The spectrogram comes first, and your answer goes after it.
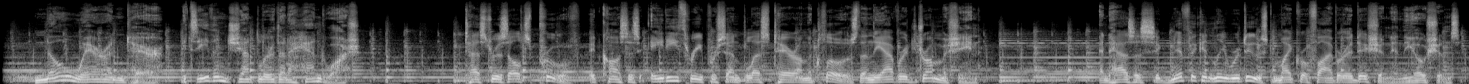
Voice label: Narration Corporate

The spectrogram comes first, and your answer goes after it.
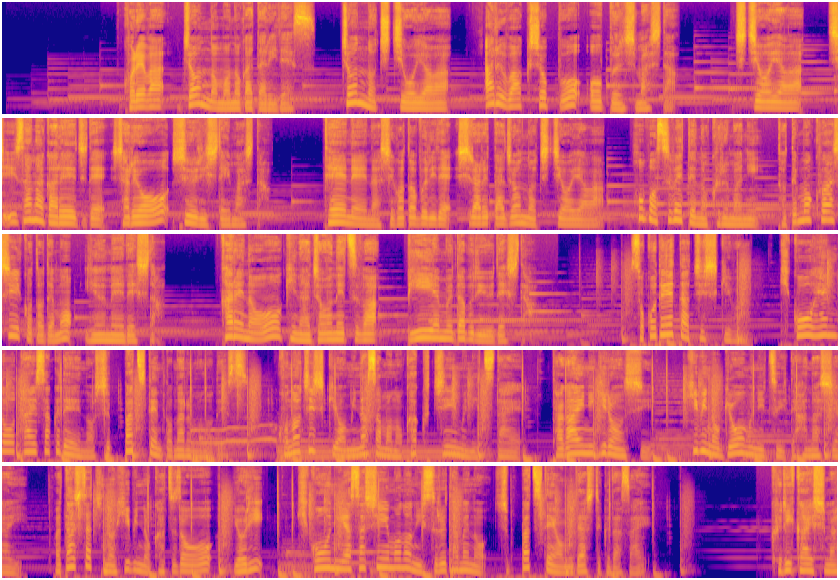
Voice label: Japanese

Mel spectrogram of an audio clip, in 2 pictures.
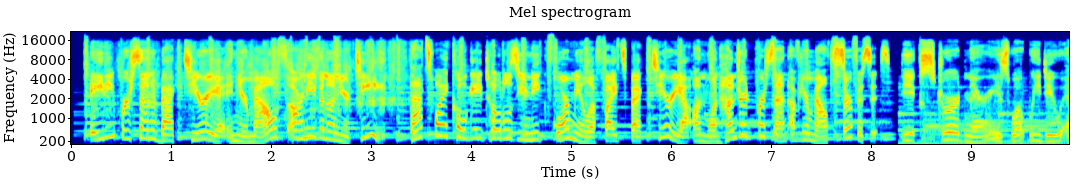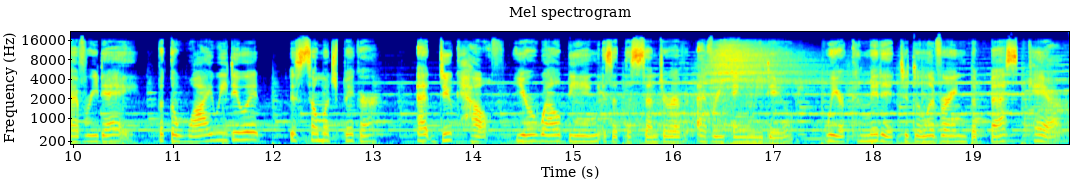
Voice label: Commercial Clear Honest

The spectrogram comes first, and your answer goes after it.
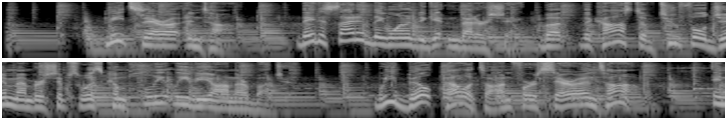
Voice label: Branding Dynamic Connected

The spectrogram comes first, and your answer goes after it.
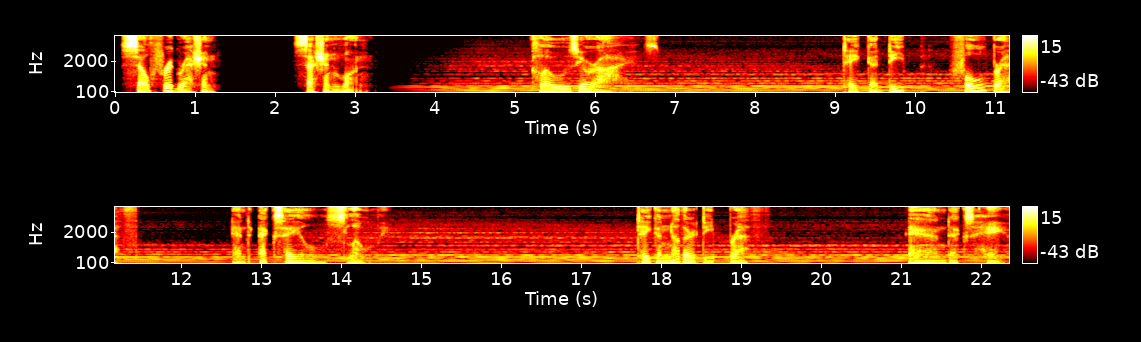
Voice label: Hypnosis Meditation Music

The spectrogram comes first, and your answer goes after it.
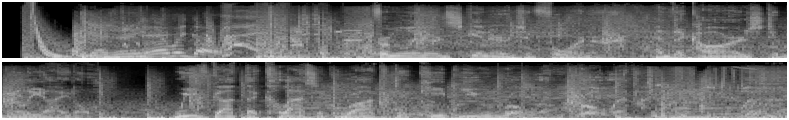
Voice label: Imaging Versatile and Energetic

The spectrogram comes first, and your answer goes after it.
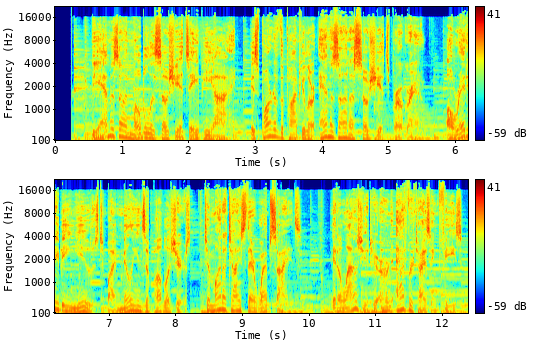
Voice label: Conversational Trustworthy Narration

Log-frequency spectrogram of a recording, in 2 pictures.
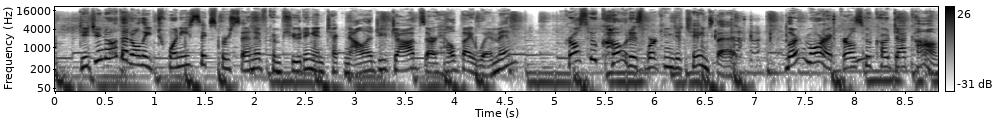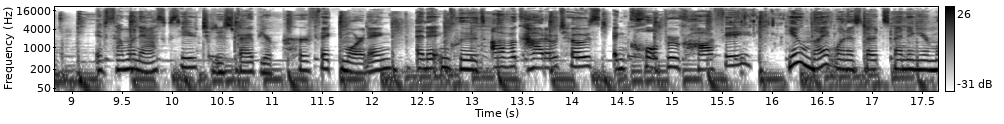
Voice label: Commercial

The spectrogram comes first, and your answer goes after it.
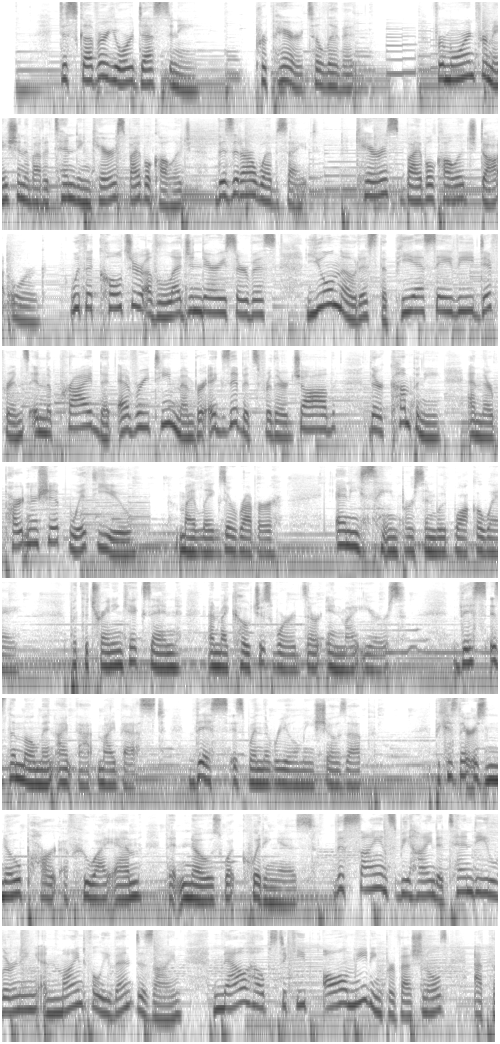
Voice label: Narration

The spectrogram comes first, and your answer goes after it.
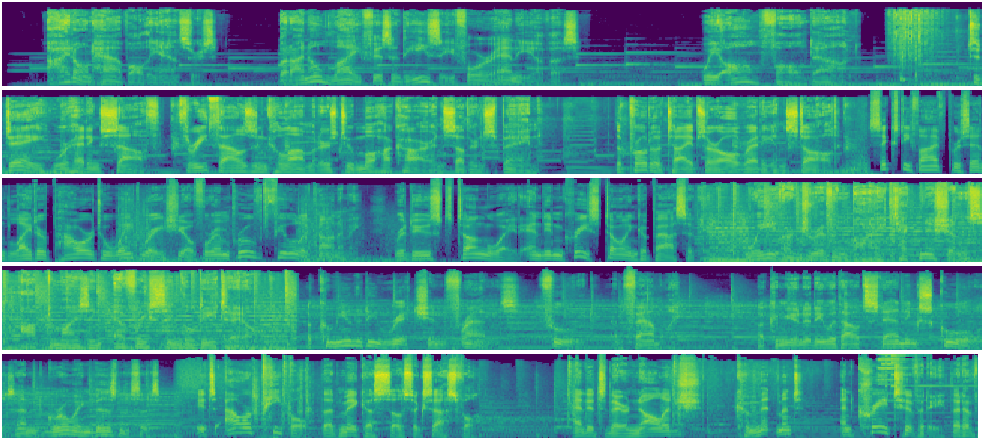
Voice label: Narration Corporate Professional

